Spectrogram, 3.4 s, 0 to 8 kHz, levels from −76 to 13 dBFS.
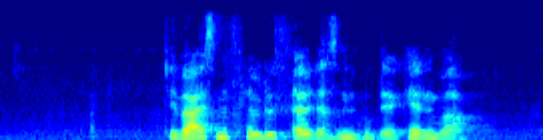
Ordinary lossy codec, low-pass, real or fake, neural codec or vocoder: none; 7.2 kHz; fake; codec, 16 kHz in and 24 kHz out, 0.8 kbps, FocalCodec, streaming, 65536 codes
